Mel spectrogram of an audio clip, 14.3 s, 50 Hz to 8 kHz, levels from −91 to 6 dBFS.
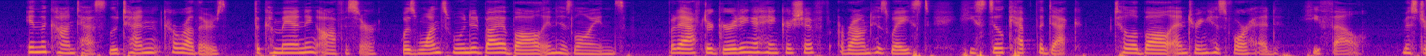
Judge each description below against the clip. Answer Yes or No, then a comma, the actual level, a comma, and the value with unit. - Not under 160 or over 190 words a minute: Yes, average, 165 wpm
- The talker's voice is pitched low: No, high, 220 Hz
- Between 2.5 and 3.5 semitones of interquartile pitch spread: Yes, average, 3.1 semitones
